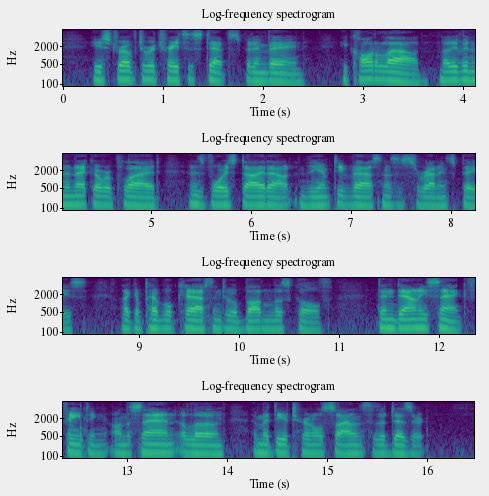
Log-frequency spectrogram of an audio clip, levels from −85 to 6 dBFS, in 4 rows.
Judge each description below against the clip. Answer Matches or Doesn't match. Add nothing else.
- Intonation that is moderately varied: Doesn't match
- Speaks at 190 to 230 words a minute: Matches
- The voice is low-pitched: Matches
